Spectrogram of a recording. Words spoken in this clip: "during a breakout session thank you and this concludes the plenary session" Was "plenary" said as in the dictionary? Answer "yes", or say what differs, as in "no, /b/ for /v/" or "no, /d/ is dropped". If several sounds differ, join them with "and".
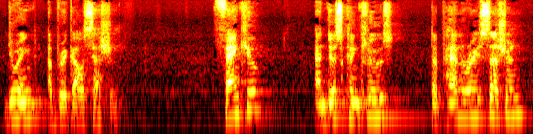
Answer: no, /l/ is dropped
